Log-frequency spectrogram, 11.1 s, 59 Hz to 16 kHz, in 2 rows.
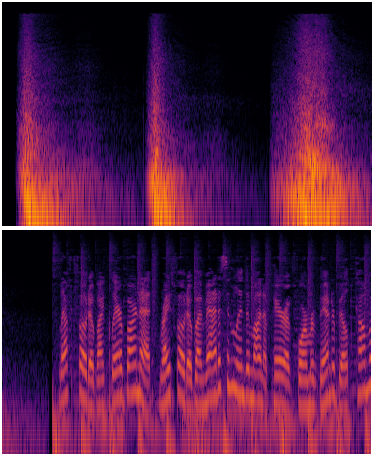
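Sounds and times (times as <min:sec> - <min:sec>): whoosh with deep low rumble: 0:00.2 - 0:06.3.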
